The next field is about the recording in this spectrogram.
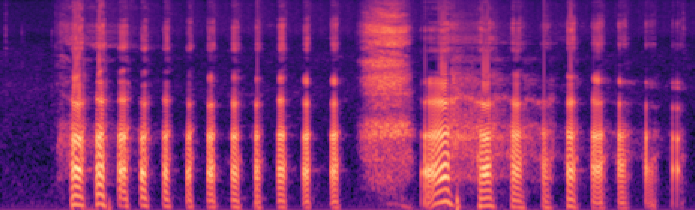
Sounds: Laughter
